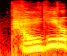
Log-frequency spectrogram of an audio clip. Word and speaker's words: 닭이: 중요한 건 뭐냐 이렇게 실제로 원중들은 다 닭이라고 말을 하고 있지만 합리적 그러니까 이론 이체 근거해서 논리적으로 따질 때는 달기로 발음하는게 맞다라고 해서 아까 얘기했죠 합리성을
